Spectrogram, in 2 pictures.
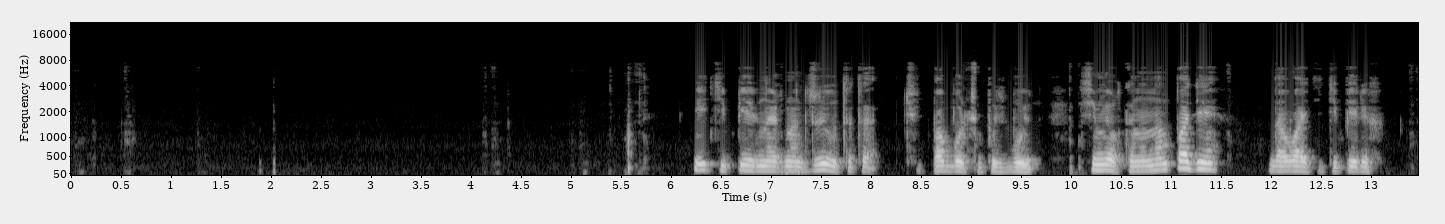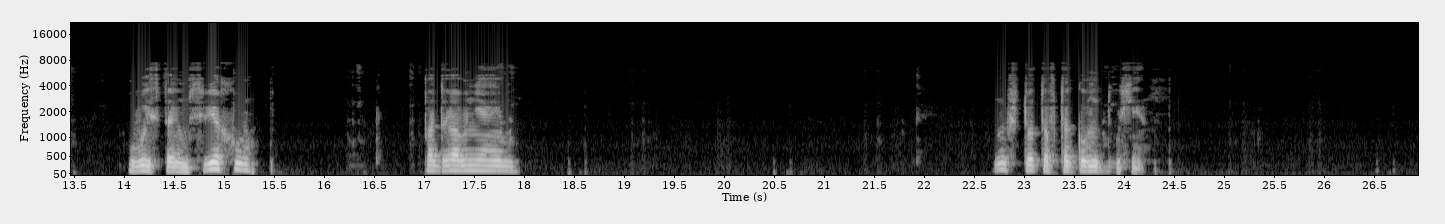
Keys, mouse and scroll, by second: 0.4 click, 1.8 g, 4.8 click, 7.1 g, 9.9 KP_7, 11.5 click, 13.2 click, 15.2 g, 16.7 click, 17.6 click, 18.4 g, 19.8 click, 20.4 g, 23.6 click, 24.2 g, 25.7 click, 26.4 g.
